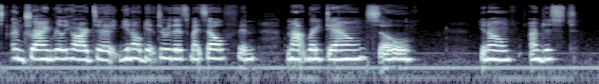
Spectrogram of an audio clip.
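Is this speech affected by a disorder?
Yes: cerebral palsy; walking sometimes hard.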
